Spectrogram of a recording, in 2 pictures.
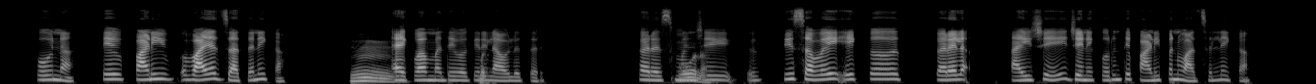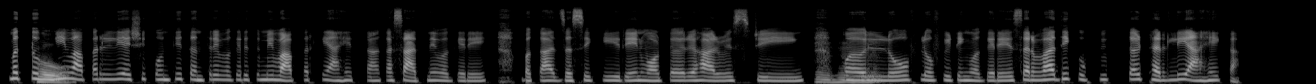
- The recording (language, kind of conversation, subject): Marathi, podcast, घरात पाण्याची बचत प्रभावीपणे कशी करता येईल, आणि त्याबाबत तुमचा अनुभव काय आहे?
- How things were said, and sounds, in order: in English: "रेन वॉटर हार्वेस्टिंग"; in English: "लो फ्लो फिटिंग"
